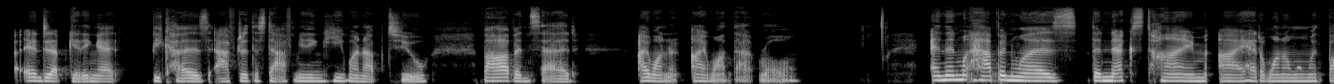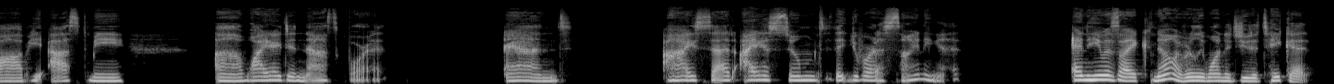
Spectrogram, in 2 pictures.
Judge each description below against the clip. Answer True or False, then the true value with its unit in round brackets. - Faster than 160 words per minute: False (155 wpm)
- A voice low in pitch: False (170 Hz)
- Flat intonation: False (3.8 semitones)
